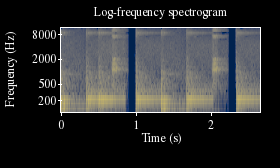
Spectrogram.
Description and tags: LFS Beat1 90BPM
90 BPM loop of a lo-fi drum beat, as if made by a drum machine with very early PCM sampling.
drums, drum-loop, rhythm, beats, bass-drum, drum, tom, percussion, drum-machine, loop, lo-fi-stupidity, lo-fi, clap, 90-bpm, beat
